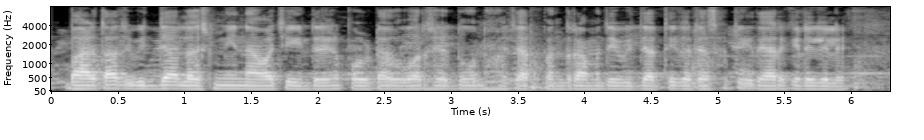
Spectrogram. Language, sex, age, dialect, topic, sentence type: Marathi, male, 18-24, Varhadi, banking, statement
